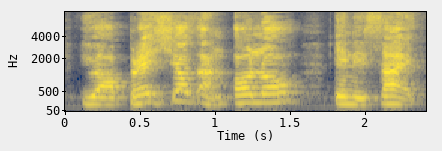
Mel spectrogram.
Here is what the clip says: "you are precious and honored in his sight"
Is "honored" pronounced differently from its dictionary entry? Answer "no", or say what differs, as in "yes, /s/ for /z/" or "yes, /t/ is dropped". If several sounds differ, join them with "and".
yes, /d/ is dropped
